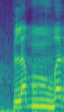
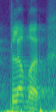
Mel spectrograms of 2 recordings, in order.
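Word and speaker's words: plumber: होता है प्लंबर प्लंबर आप प्लंबर नहीं बोलिएगा 20 साइलेंट होता है प्लंबर नेक्स्ट है निर्माता जो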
